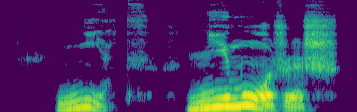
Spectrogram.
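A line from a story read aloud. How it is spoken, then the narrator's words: Hissing. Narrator (Russian): прошипел он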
